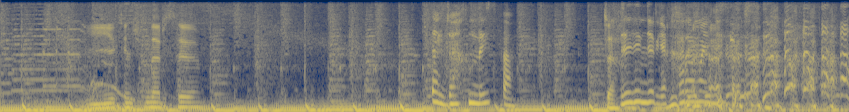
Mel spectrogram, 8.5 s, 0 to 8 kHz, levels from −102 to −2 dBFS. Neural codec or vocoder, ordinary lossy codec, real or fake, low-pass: none; none; real; 7.2 kHz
